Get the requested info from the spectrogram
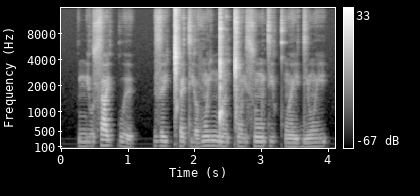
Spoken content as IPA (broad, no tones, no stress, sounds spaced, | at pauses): nʲ u s a j kʷ ɪ | z e j ǀʰ ɛ tʲ ʌ v õ j ŋ͡ǃ ə̃ ǀ õ j s ũ tʲ e kʷʰ ɛ̃ j dʲ ũ j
